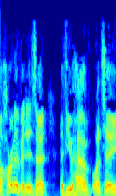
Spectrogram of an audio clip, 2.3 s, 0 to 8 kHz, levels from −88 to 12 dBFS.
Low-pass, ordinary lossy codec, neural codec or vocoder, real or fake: 7.2 kHz; MP3, 32 kbps; codec, 24 kHz, 6 kbps, HILCodec; fake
